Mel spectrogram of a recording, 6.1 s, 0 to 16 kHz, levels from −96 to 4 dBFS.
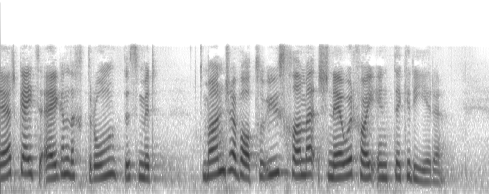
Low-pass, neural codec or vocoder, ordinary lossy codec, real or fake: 7.2 kHz; codec, 16 kHz, 1 kbps, X-Codec, WavLM features, trained on Multilingual LibriSpeech; none; fake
